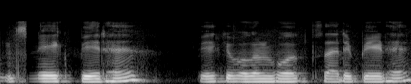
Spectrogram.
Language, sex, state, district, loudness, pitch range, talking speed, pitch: Hindi, male, Chandigarh, Chandigarh, -16 LUFS, 130-140 Hz, 175 wpm, 135 Hz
